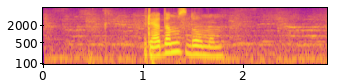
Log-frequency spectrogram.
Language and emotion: Russian, neutral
